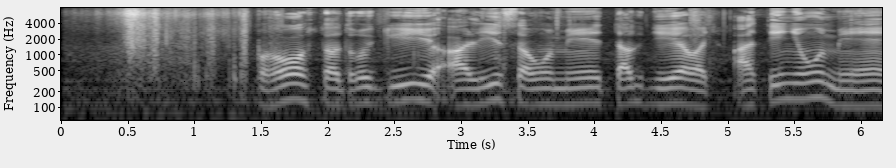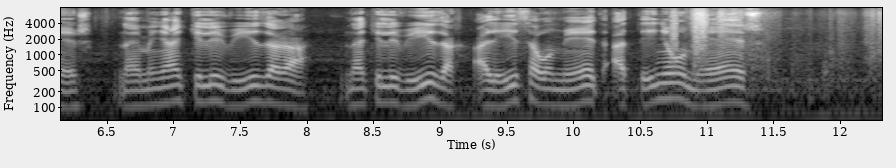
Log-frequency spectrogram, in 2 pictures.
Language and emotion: Russian, angry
